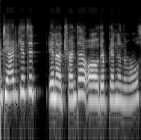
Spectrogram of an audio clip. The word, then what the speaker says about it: Trenta: Kira, you can't get a macchiato and a Trenta. No. Mm-mm. Oh, okay. It's not Trenti. It's Trenta. Just to let you know. So if you go there Oh. and if you say Trenty, they'll probably be like, no, you can't order now.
